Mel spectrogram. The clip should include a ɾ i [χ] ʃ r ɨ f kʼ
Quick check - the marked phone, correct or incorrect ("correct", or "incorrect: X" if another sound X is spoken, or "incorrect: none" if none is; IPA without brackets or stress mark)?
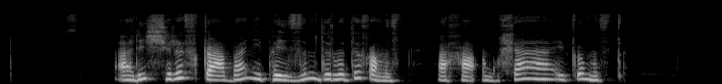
incorrect: none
